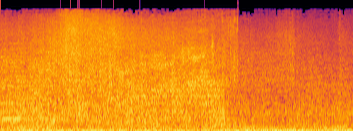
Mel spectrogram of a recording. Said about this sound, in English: A bolt of lightning cracked the earth before Wanho, blinding him. Thunder ripped over him and over both armies, dropping men to the ground on both sides.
